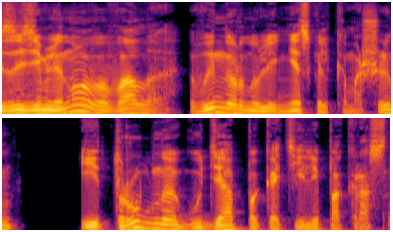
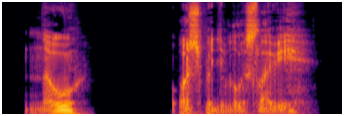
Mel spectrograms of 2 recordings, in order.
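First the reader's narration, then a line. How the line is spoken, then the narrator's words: Muttered. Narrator (Russian): пробормотал Модест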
